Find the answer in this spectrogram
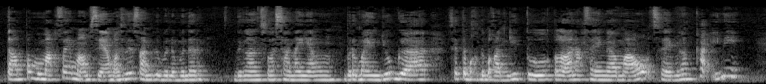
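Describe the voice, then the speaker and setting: A woman's voice: medium pitch, fairly even intonation, brisk, a little hiss or hum. A woman in her thirties, a parenting vlogger from Indonesia, chatting casually to camera, often addressing viewers as Mams and acting out how she talks to her child.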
